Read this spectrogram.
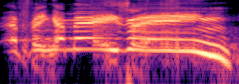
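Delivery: high, slow, ecstatic shout; mock jubilant yell, drawn out; backstage shout. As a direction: let it all out once the mic is off. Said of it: "She went back in the backstage and she goes".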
